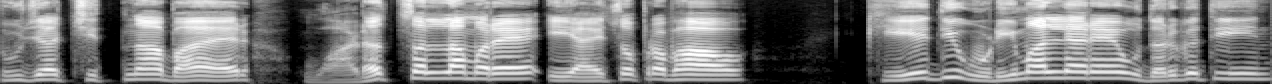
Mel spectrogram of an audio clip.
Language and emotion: Goan Konkani, surprised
